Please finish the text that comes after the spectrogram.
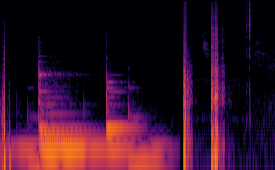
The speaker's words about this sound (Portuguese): Michael escuta umas batidas em sua porta e pergunta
